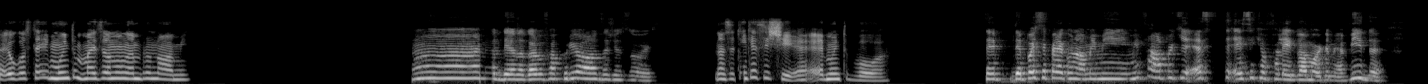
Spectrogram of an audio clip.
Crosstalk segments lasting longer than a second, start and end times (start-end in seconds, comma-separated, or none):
none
